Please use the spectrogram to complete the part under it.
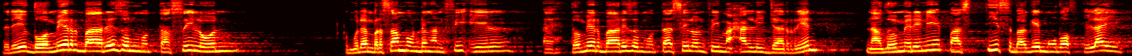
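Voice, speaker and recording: A man with an Indonesian accent teaching an Arabic grammar lesson, repeating each example word slowly. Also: high voice, darkish tone. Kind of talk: classroom lesson. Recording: dull sound with long reverb.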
